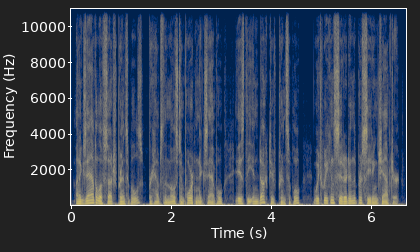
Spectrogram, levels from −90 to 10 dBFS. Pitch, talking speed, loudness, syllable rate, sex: 110 Hz, 180 wpm, -18 LUFS, 7.0 syllables/s, male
